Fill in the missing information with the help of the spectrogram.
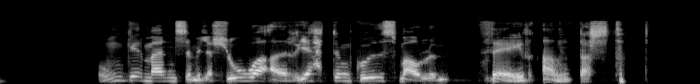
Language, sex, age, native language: Icelandic, male, 30-39, Icelandic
